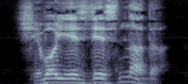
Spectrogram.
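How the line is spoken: Rude question. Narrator (Russian): грубо поинтересовался

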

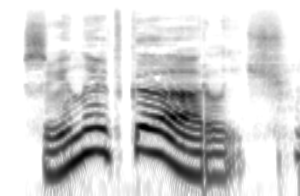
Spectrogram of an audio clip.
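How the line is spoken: Father's sudden drawl. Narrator (Russian): вдруг протянул отец

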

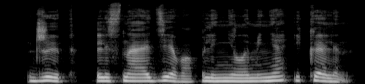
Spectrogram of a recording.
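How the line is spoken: Plain. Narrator (Russian): ответил Ричард

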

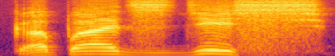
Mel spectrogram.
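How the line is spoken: Read aloud loudly. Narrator (Russian): прочел он громко

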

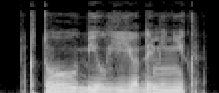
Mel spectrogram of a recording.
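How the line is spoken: Grim question. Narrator (Russian): мрачно спросил суперинтендант

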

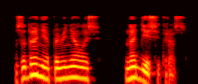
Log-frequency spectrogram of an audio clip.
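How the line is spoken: Sad telling. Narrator (Russian): грустно поведала Кара

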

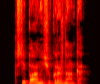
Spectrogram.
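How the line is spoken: Muttering under breath. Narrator (Russian): На ходу буркнула себе под нос

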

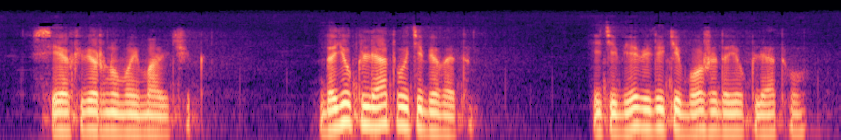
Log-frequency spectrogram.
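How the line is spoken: Barely audible. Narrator (Russian): произнесла Елизавета чуть слышно

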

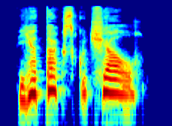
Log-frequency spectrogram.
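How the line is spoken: Whisper. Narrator (Russian): прошептал Русланов

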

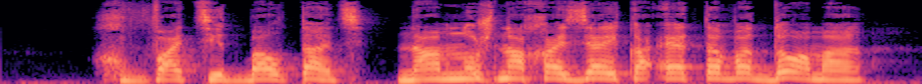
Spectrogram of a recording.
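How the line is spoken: Exasperated barking. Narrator (Russian): Рявкнул доведенный до белого коленя стражник

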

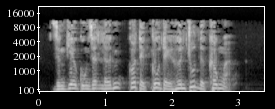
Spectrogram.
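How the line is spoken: Plain. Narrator (Vietnamese): Hàn Ấn hỏi

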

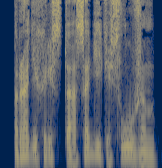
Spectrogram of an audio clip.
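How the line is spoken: Quiet. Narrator (Russian): тихо говорила она

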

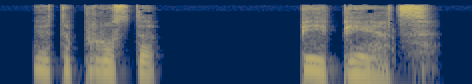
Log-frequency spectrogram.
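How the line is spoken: Exhaled. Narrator (Russian): выдохнула

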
